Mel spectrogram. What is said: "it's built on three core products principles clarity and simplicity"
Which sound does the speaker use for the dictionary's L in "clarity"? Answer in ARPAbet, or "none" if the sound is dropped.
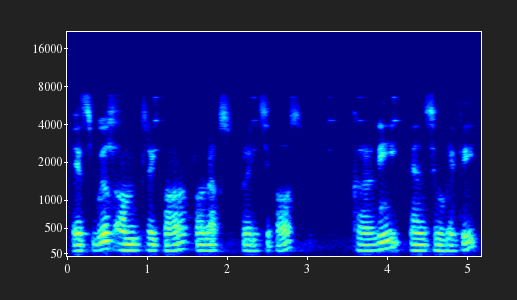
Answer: none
